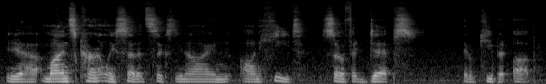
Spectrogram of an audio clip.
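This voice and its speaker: A man's voice: medium pitch, steady tone, unhurried, a little hiss or hum. A man in his forties from the Cincinnati area, chatting casually and rambling with lots of swearing and self-deprecating jokes. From Cincinnati area, USA. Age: 40s. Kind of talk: casual chat.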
